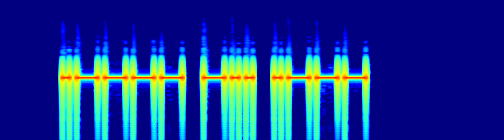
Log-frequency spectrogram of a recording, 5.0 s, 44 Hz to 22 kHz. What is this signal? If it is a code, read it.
Morse code, heard as a keyed tone, about 17 wpm, 700 Hz. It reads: 1DJ
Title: Three Challenging Letter-Number Combinations 17wpm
